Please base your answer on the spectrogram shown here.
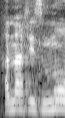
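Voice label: "anD THat is more", Standard Southern British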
